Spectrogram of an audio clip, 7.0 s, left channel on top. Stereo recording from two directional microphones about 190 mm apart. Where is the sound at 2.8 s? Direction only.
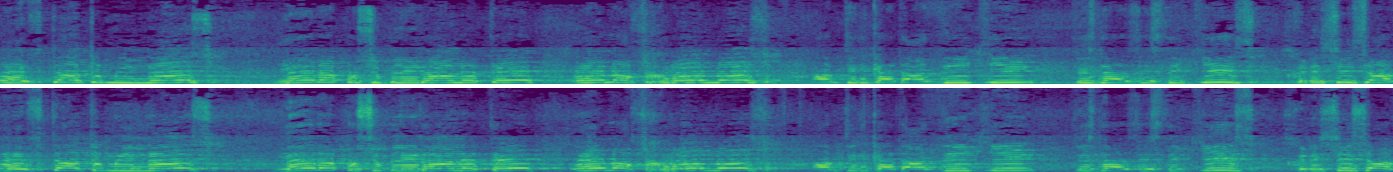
25° left (ahead or behind).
